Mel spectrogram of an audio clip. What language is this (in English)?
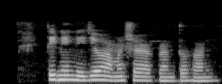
Bangla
